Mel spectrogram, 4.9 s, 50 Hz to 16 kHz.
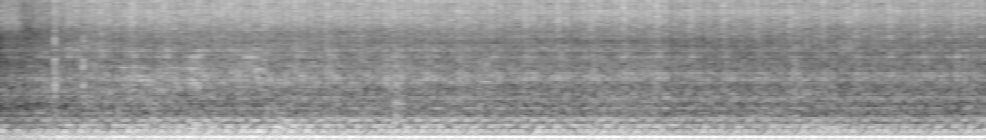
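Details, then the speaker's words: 2000 Honda Civic at idle: rusted resonator (B) pipe broke off below the cat/header unit. Loud, deep, raw drone with a blatting pulse, far too open. Exhaust leak from the broken resonator pipe, before replacement. "so my exhaust my exhaust pipe just came off it rusted out you could hear"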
